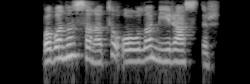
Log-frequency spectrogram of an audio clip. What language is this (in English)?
Turkish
